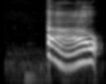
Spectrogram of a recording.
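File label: "ao3", Mandarin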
